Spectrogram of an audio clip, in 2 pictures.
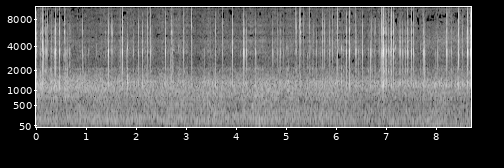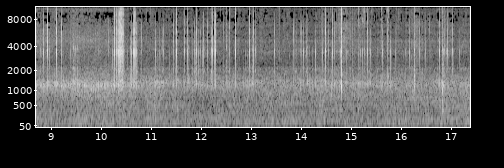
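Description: Steady road and traffic rumble heard from a moving bicycle, with continual sharp rattling and clicking from the bike and its camera mount over the road surface. The loudest clatter comes about ten seconds in.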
